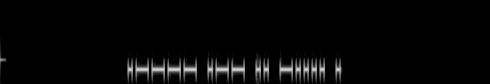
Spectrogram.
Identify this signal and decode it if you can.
Morse code, heard as a keyed tone, about 29 wpm, 700 Hz. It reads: 1WI6E
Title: Five Challenging Letter-Number Combinations 30wpm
